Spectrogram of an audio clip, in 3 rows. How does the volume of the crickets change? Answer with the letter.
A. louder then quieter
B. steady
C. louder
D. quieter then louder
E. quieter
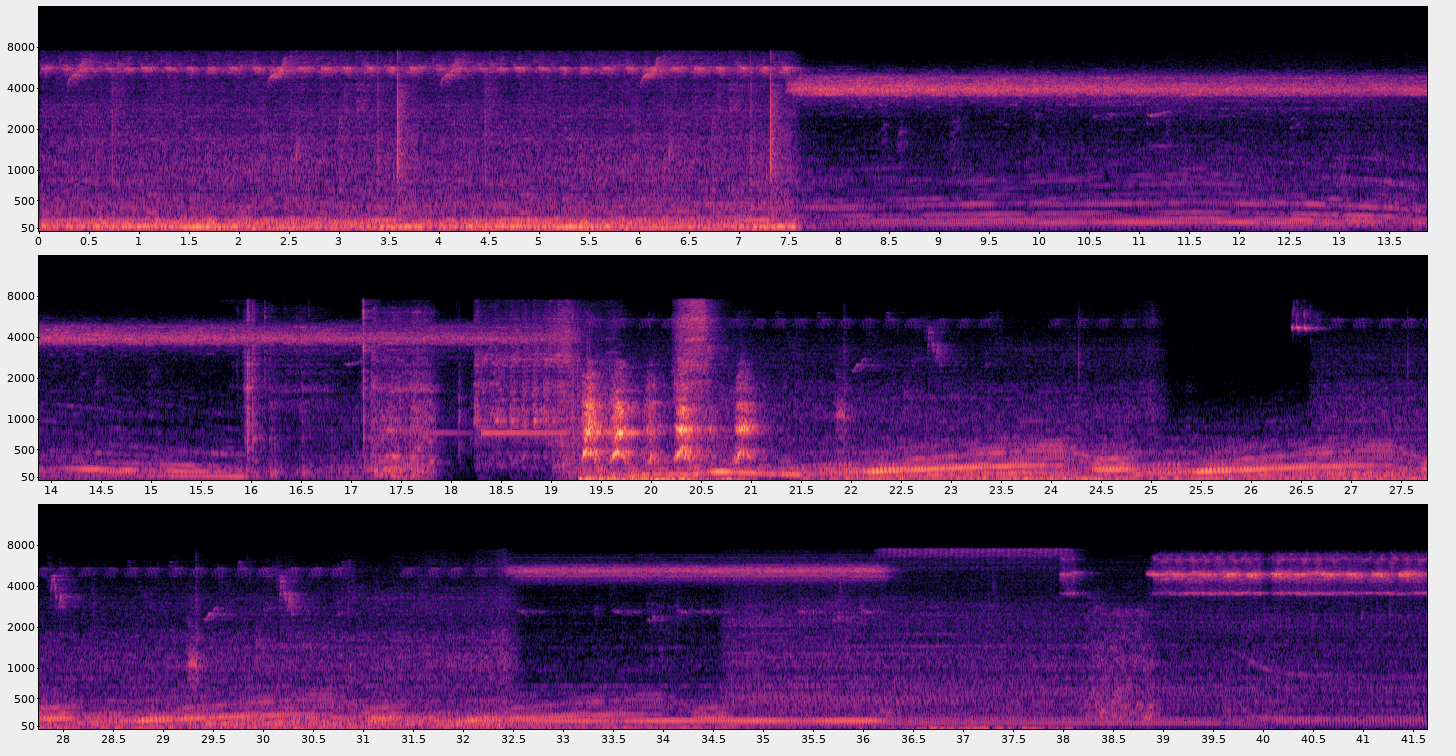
D.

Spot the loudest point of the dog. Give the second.
20 s.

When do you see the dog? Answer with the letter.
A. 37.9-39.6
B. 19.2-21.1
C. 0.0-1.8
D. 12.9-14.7
B.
